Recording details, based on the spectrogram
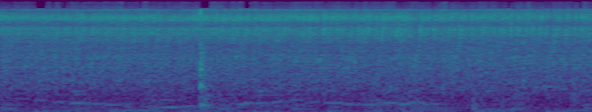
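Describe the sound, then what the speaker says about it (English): A Reuben sandwich sizzles steadily on a hot restaurant grill, a dense close-up frying hiss with soft rhythmic low thumps and a brief clink partway through, with no talking. "normally I'm just going to grill it up a little bit"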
